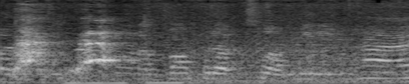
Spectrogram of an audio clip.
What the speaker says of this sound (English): If you hear that little barking around, that's my little dog.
